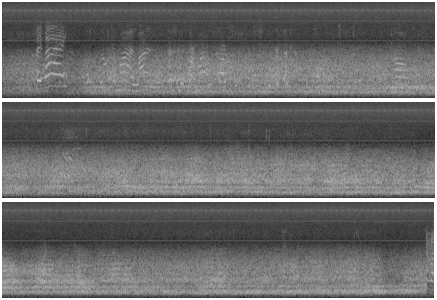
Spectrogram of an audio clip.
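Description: Indistinct overlapping chatter of several people talking at once, steady throughout, with one short call about a second in.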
